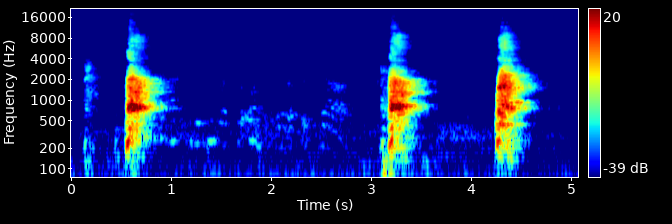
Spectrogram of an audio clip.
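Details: Three loud, abrupt dog barks, the first near the start and two more close together after a quiet gap, each short and harsh with fast decay.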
